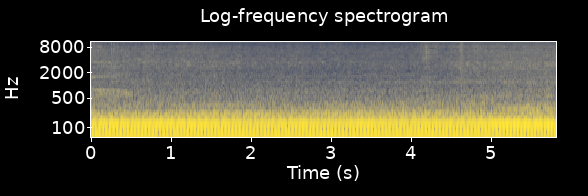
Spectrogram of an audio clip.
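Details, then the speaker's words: 1989 Ford F-250 big-block V8 at idle with no catalytic converters, a 3-inch exhaust and a near-straight muffler ending behind the passenger cab: a deep, even, loud droning rumble with no knocks; owner thinks idle seems high but it may just be exhaust loudness. "Could just be the exhaust just being loud. I drove it for about 15-20 minutes earlier today, and I just got done and had a freaking migraine. It's a lot of drone."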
